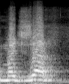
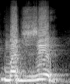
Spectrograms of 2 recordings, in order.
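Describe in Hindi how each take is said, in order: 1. आख़िरी व्यंजन से पहले का स्वर a है। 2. आख़िरी व्यंजन से पहले का स्वर i है। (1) "और मफल भी आता है" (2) "मफ़इल भी आता है"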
